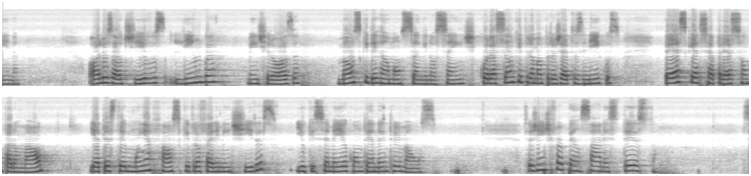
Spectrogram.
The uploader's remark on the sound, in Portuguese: Culto gravado em 08/03/2022 durante a celebração do culto das causas impossíveis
